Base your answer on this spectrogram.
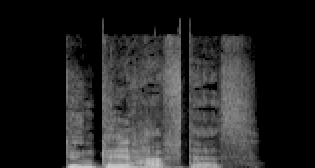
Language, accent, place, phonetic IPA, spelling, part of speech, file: German, Germany, Berlin, [ˈdʏŋkl̩haftəs], dünkelhaftes, adjective, De-dünkelhaftes.ogg
- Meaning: strong/mixed nominative/accusative neuter singular of dünkelhaft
